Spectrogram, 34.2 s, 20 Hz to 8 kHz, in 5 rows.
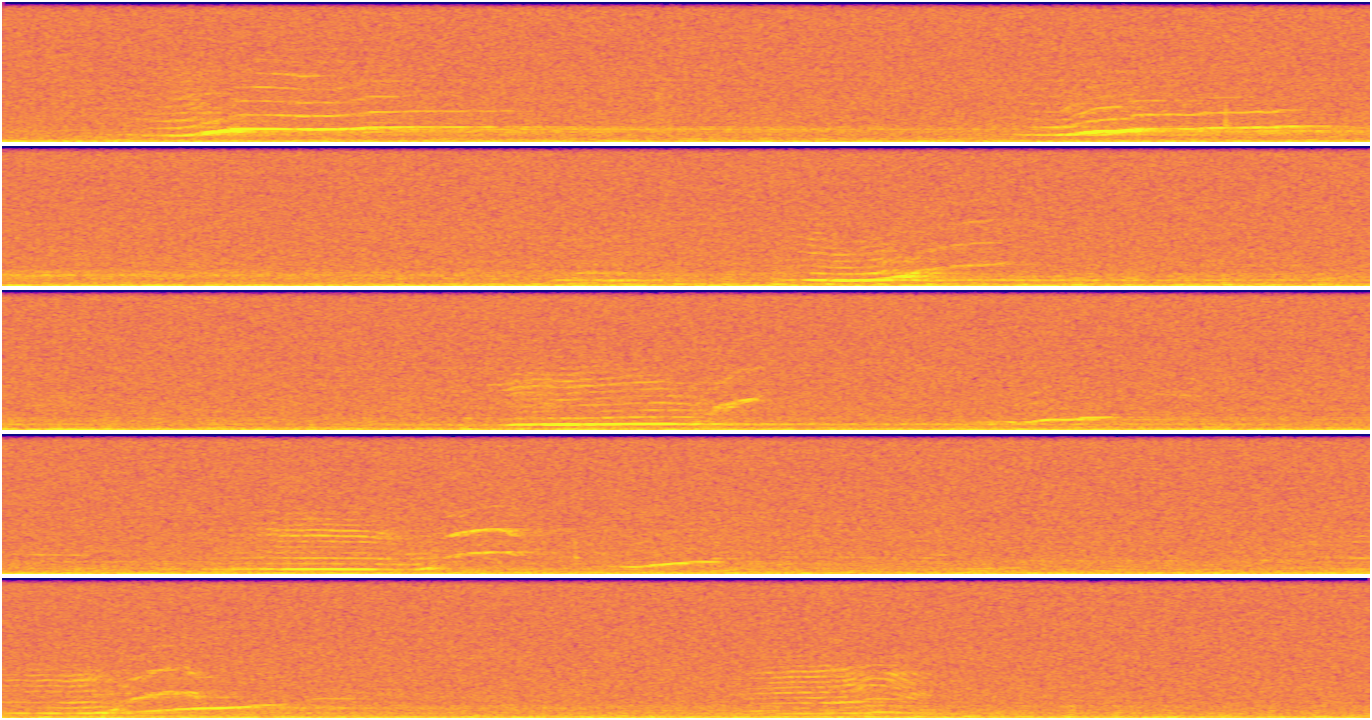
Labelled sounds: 0.7	2.4	humpback whale, 0.80 to 4.0 kHz
5.1	6.7	humpback whale, 0.80 to 2.1 kHz
10.8	11.9	humpback whale, 0.80 to 2.5 kHz
16.3	17.5	humpback whale, 0.80 to 3.2 kHz
19.4	19.7	humpback whale, 1.9 to 2.1 kHz
21.8	23.2	humpback whale, 0.86 to 2.7 kHz
27.4	29.1	humpback whale, 0.99 to 2.9 kHz
31.1	32.5	humpback whale, 0.86 to 2.9 kHz

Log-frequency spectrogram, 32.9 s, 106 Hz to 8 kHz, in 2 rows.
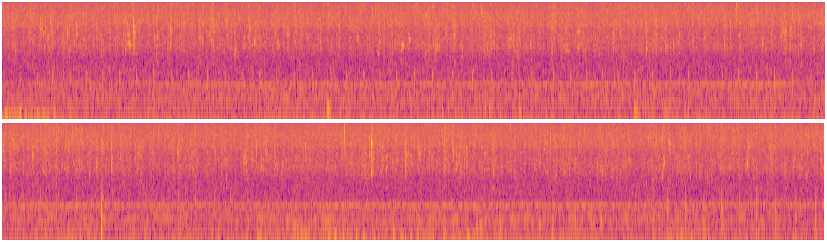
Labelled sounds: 24.6	29.6	vessel noise, 0 to 8.0 kHz

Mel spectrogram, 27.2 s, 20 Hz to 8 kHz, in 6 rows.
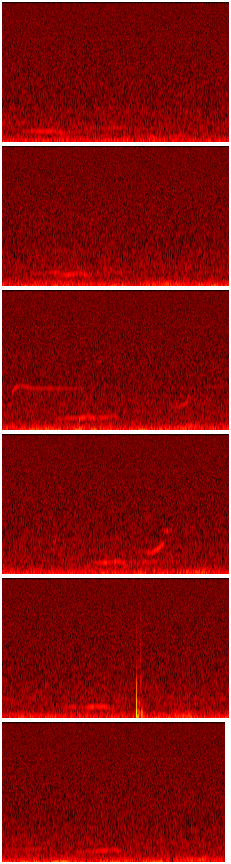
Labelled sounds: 9.3	9.8	humpback whale, 0.80 to 1.0 kHz

